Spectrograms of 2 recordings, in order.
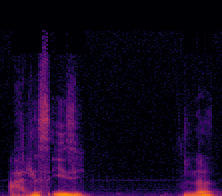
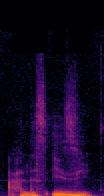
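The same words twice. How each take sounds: First: Whispering. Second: Said in the usual way. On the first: Shown as a demonstration. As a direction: whisper the same words. Repeated as whisper.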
